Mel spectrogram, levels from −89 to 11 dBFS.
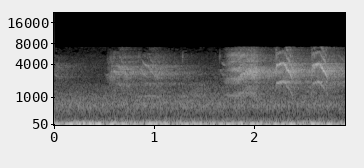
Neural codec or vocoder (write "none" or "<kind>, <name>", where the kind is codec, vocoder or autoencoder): vocoder, BigVGAN v2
